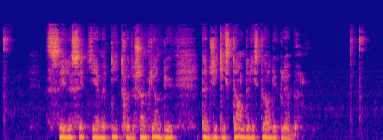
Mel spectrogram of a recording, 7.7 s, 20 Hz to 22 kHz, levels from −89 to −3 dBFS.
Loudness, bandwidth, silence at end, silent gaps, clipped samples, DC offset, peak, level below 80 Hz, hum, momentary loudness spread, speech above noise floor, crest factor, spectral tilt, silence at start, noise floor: -25 LUFS; 11.5 kHz; 0.4 s; none; under 0.1%; under 0.1%; -6 dBFS; -46 dBFS; none; 17 LU; 45 dB; 22 dB; -3.5 dB/octave; 0.05 s; -70 dBFS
